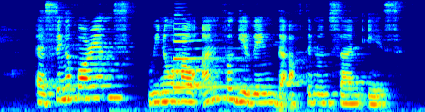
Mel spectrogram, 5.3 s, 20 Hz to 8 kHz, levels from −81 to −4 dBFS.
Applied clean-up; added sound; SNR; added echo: classical method WPE with log-MMSE.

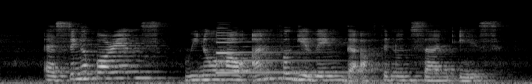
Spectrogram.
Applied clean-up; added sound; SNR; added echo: none; Wind instrument, woodwind instrument; 6 dB; reverberation time 0.9 s.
